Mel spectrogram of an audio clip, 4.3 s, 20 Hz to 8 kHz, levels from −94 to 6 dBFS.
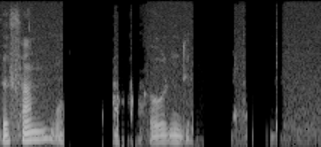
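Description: From 0.84 to 1.94 s the speech is suppressed in double talk, most likely because both ends were talking at once and the echo canceller could not tell the local talker from its loudspeaker echo, so it pulled everything down. Across roughly a second the speech dips and breaks up, falling by as much as about 40 dB at its deepest. On a waveform the envelope caves in and recovers in jagged steps; on a spectrogram the harmonics thin out and break into gaps.

Inside that stretch, from 1.48 to 1.77 s, the other side's voice leaks through at about 10 dB below the speech. This is likely residual loudspeaker echo that the canceller failed to remove. It appears as a second, fainter set of harmonic traces overlapping the main ones.

Brief leaks recur at 2.54 to 2.59 s (about 25 dB down), 3.1 to 3.28 s (about 20 dB down) and 3.6 to 3.72 s (about 15 dB down). Each is a faint scrap of foreign voice, visible as weak, detached harmonic fragments.

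From 2.57 to 2.94 s, speech suppression in double talk hits again, likely for the same reason. The speech sags by up to about 40 dB for around 0.3 s, showing as a notch in the envelope with blank patches across the spectrogram. Everything above 8 kHz is empty throughout, consistent with the call's bandwidth.

From 3.29 to 3.6 s the background is gated by the echo canceller, which clamped the microphone while the loudspeaker played. The room tone drops by about 40 dB for around 0.3 s and comes back when the canceller releases. On the waveform the noise floor flattens to near silence. On the spectrogram the broadband haze vanishes in a clean-edged dark block and then returns abruptly.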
